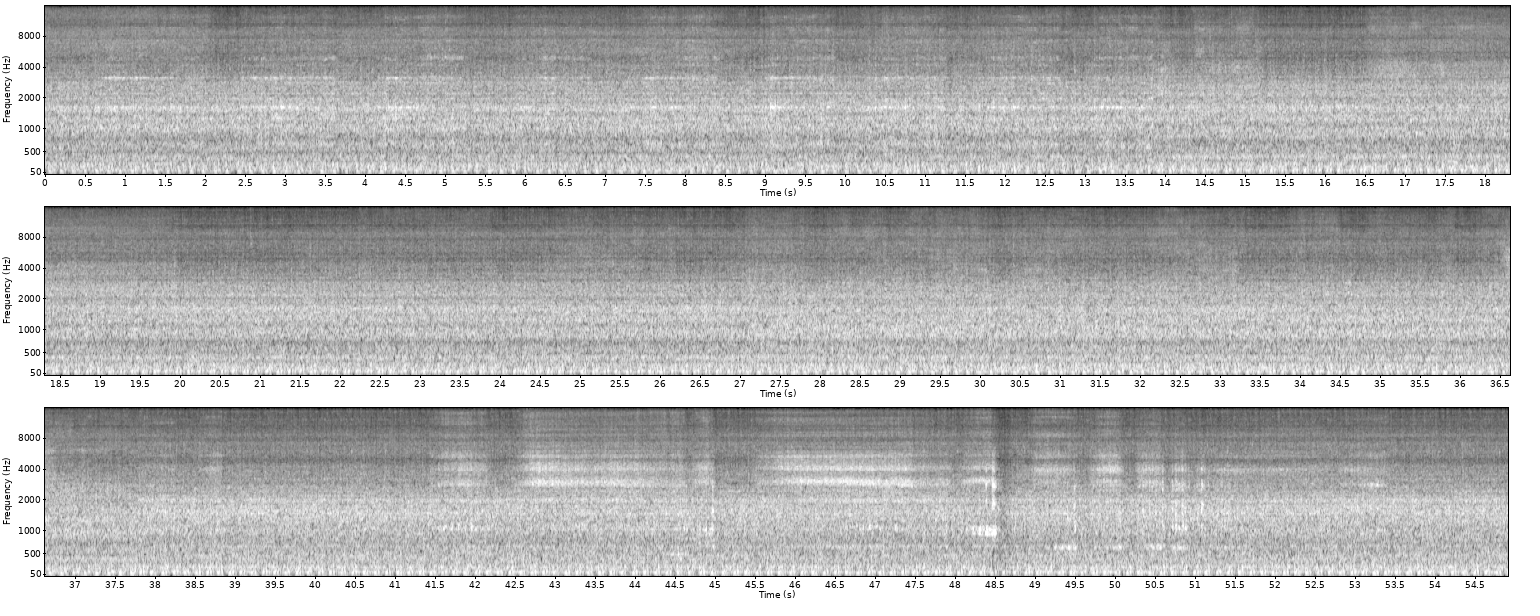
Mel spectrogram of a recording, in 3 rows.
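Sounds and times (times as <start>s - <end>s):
sandpaper on spinning wood: 0.0s - 19.6s, 36.1s - 54.4s
wood lathe running: 0.0s - 54.9s.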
